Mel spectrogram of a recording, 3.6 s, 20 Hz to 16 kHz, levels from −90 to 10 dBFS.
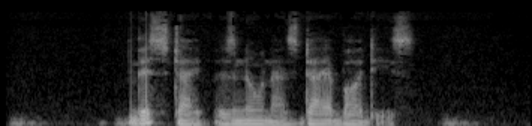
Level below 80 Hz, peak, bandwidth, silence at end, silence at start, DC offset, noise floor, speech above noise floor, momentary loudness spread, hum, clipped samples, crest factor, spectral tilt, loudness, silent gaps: -42 dBFS; -10 dBFS; 11.5 kHz; 0.45 s; 0.05 s; under 0.1%; -62 dBFS; 34 dB; 9 LU; none; under 0.1%; 20 dB; -5.5 dB/octave; -30 LUFS; none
